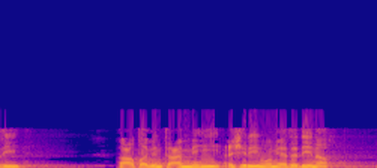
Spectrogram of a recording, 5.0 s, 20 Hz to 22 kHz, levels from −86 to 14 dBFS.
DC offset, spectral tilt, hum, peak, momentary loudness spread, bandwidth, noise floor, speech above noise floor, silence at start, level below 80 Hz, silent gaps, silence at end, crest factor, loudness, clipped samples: under 0.1%; -9 dB/octave; none; 0 dBFS; 12 LU; 6.6 kHz; -44 dBFS; 36 dB; 0 s; -52 dBFS; none; 0.3 s; 10 dB; -9 LUFS; 2%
